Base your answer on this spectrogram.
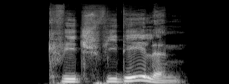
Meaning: inflection of quietschfidel: 1. strong genitive masculine/neuter singular 2. weak/mixed genitive/dative all-gender singular 3. strong/weak/mixed accusative masculine singular 4. strong dative plural
- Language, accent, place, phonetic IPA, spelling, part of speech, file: German, Germany, Berlin, [ˈkviːt͡ʃfiˌdeːlən], quietschfidelen, adjective, De-quietschfidelen.ogg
